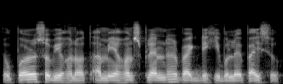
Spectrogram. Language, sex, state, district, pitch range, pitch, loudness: Assamese, male, Assam, Kamrup Metropolitan, 95-105 Hz, 100 Hz, -15 LUFS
